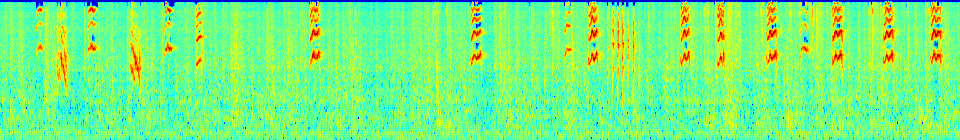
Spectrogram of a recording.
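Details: Yellow and yellow-green pet budgerigars giving short, high, squeaky chirps, repeated in quick bursts.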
